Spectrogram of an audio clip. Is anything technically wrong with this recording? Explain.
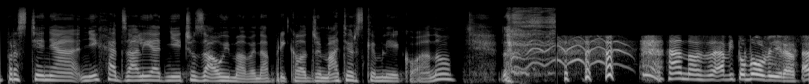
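Yes. At 5.55 s the input was likely switched to a poorer device with a narrower band. After a 20 ms gap, nothing above 3.8 kHz remains, so the speech sounds dull and boxy to the end at about the same level, over a faint new background noise.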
